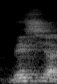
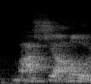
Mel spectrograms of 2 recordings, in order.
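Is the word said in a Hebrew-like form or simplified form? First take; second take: simplified; Hebrew-like. First: It is said in the simpler adapted form. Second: It is said in the harder Hebrew-like form. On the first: This is the easier everyday pronunciation. "메시아 이렇게 발음하는 거예요" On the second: This is the original Hebrew word. "마시아호 이렇게 어려우니까"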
